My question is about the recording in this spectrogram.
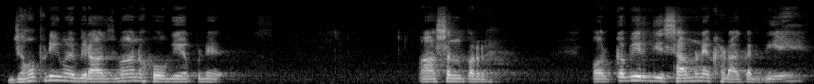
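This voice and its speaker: Slow-talking man preaching. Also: fairly high pitch. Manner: slow storytelling that acts out the figures' lines. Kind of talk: devotional storytelling sermon.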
